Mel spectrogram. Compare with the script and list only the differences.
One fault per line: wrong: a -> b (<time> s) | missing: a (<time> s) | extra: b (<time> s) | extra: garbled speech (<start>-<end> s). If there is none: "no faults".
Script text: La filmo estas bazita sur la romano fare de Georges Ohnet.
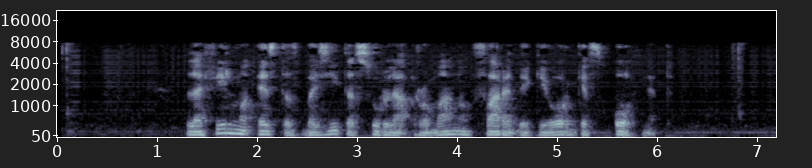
no faults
